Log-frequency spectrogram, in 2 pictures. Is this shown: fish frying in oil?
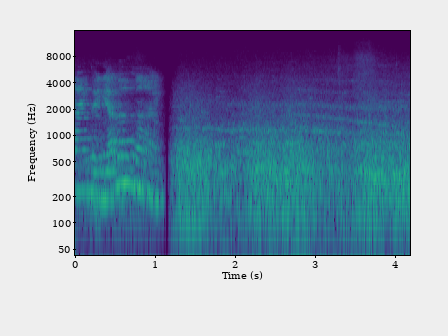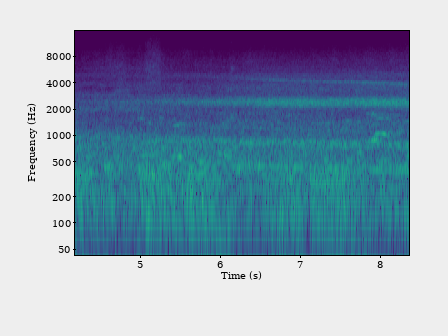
no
